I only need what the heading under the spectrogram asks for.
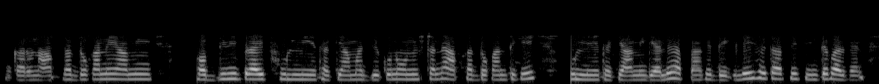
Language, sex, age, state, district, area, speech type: Bengali, female, 45-60, West Bengal, Jhargram, rural, conversation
